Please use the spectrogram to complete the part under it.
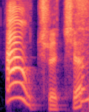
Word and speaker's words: Altrincham: She lived in a specific town of Altrincham would be pronounced differently because it's English. Altrincham.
